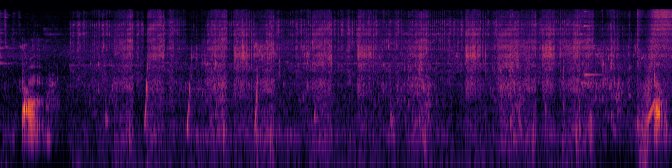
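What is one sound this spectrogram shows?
A fishing reel whirs steadily as a line is reeled in.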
